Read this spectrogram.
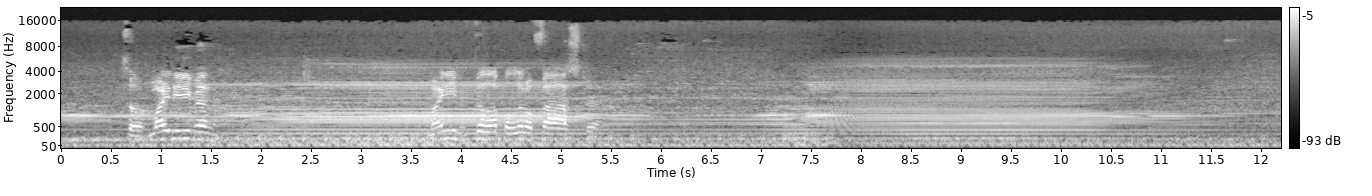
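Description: An air compressor buzzes steadily as it pumps up a tyre.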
